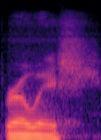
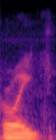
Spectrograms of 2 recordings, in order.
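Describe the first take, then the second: First: The name ends with a 'sh' sound. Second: The name ends without a 'sh' sound. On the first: The speaker calls it right. "It's pronounced S H, like broish" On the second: The speaker calls it wrong. "not broich"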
